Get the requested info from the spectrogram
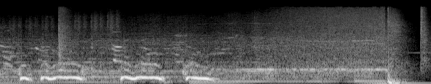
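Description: Spooky sound effects played over a ghost-house attraction's loudspeakers: a run of about six short hooting calls, each rising and falling in pitch, in the first two seconds, over a steady low droning music bed.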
